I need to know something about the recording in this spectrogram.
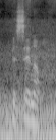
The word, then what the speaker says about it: Bisinna: Bisinna, alright, that's how you pronounce it.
